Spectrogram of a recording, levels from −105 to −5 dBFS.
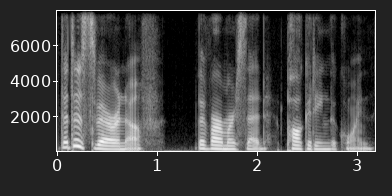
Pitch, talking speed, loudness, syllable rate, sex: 200 Hz, 190 wpm, -19 LUFS, 5.3 syllables/s, female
